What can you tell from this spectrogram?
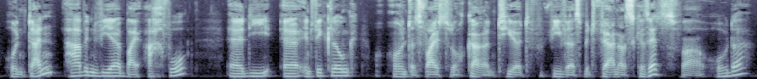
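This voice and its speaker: A man's voice: lowish voice, unhurried, husky, no echo, studio quality. An older man, a name researcher and professor, explaining word origins in a podcast, with many "ne?" tags and filler sounds. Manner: lecturing, often adds "ne?" and "äh", lively rises.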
